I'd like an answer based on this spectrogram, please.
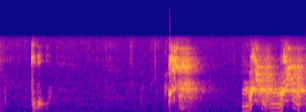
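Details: Dog named Freddy barking at a butterfly in a yard: a faint short yip, then two harsh drawn-out barks, the last one long and wavering.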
